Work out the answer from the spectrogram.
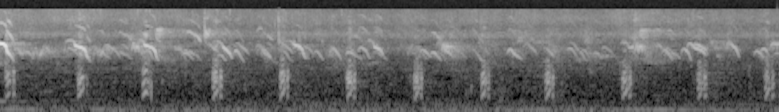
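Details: Hen's steady soft clucks, roughly three a second, with a thin stream of high chick peeps, as she leads her brood outside for their first morning walk.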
